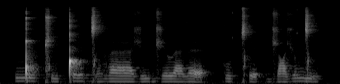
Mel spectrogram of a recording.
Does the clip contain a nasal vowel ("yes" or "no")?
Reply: no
